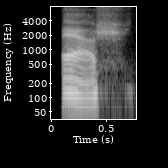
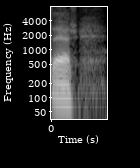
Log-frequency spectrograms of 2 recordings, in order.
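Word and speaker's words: Æ: X Ash, the AE together, pronounced Ash, X Ash A12.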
